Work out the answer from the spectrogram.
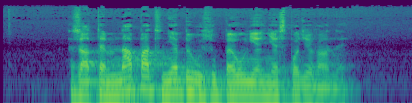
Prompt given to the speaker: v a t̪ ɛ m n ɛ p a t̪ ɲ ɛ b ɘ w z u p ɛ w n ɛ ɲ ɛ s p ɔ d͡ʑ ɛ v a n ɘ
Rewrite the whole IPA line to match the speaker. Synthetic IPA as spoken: z a t̪ ɛ m n a p a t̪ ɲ ɛ b ɘ w z u p ɛ w ɲ ɛ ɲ ɛ s p ɔ d͡ʑ ɛ v a n ɘ

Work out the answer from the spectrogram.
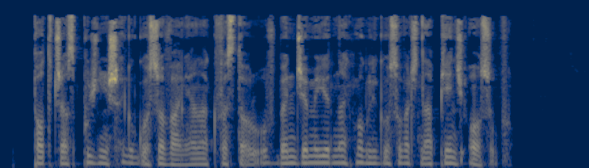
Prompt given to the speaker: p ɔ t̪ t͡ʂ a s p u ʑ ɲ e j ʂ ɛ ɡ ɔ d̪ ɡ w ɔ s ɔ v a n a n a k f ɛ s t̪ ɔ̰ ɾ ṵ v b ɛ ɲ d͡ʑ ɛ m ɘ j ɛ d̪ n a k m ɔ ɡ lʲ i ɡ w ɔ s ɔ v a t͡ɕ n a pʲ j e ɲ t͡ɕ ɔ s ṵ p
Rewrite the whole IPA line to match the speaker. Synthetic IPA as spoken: p ɔ t̪ t͡ʂ a s p u ʑ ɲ e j ʂ ɛ ɡ ɔ ɡ w ɔ s ɔ v a ɲ a n a k f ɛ s t̪ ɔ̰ ɾ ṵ v b ɛ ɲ d͡ʑ ɛ m ɘ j ɛ d̪ n a k m ɔ ɡ lʲ i ɡ w ɔ s ɔ v a t͡ɕ n a pʲ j e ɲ t͡ɕ ɔ s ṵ p

